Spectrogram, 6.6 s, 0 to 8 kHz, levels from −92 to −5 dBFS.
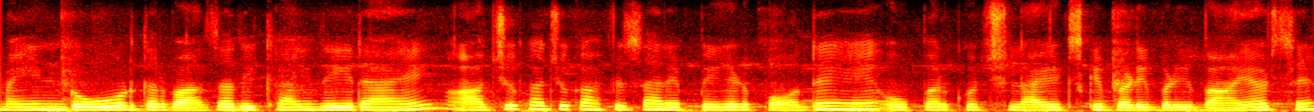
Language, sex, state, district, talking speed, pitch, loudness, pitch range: Hindi, female, Chhattisgarh, Korba, 200 wpm, 205 Hz, -16 LUFS, 190-215 Hz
